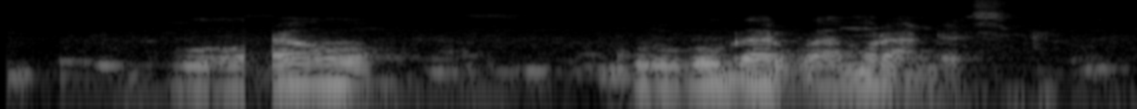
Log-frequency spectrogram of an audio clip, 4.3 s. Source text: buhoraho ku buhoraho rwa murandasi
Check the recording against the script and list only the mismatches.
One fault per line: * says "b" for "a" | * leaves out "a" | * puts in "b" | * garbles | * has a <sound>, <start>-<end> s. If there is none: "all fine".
* has a dropout, 0.9-1.0 s
* says "rubuga" for "buhoraho"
